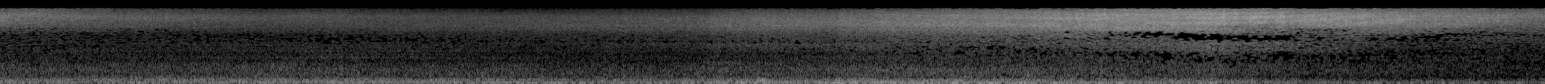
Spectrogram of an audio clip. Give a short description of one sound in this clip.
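Steam hisses from beneath a passing train.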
